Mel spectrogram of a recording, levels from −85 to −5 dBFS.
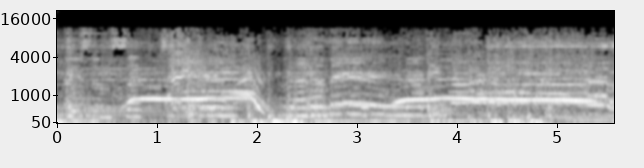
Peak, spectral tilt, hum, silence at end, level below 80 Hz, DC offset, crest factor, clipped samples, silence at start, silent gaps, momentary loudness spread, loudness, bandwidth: -2 dBFS; -4 dB/octave; none; 0 s; -24 dBFS; under 0.1%; 10 dB; under 0.1%; 0 s; none; 4 LU; -10 LUFS; 11.5 kHz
